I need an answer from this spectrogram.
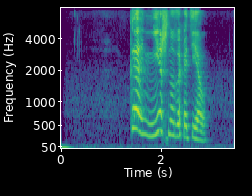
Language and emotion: Russian, positive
